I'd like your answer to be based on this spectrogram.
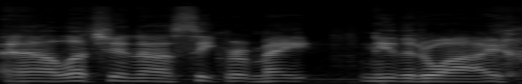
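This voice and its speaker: Putting on a raspy character voice, a man speaks fairly quickly in a fairly high pitch, with monotone, flat intonation and very even loudness. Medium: actual play. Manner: friendly, casual.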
